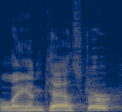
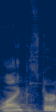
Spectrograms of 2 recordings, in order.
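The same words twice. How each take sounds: First: The name is said the non-local way. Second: The name is said the local way. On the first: This is how outsiders say it. The speaker calls it wrong. "not Lancaster" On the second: This is how residents say it. The speaker calls it right. "We call it Lancaster"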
